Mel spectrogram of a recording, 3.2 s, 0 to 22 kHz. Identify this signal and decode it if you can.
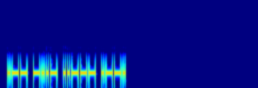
Morse code, heard as a keyed tone, about 44 wpm, 700 Hz. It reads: WX2P
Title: USA Call Signs Repeated 3x 45wpm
